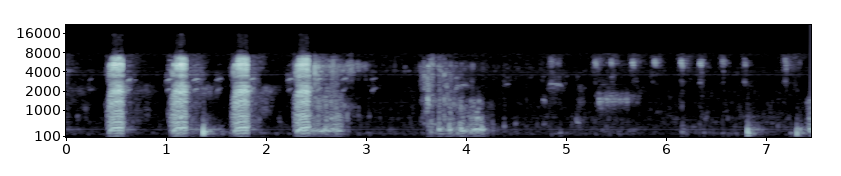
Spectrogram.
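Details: Female mallard calling insistently in the marsh of Doñana National Park, Spain, filmed by a live camera: four loud, harsh quacks about half a second apart, then softer, scattered quacks and faint high ticking notes.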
